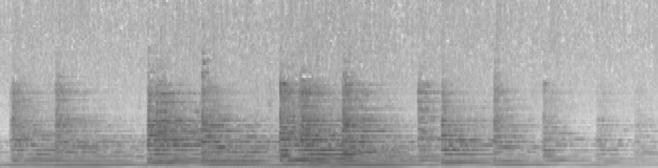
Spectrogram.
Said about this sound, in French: dans la fine dentelle du clocher, toute une compagnie de cloches et de clochettes vint s'abattre. Un beau matin de Pâques, tintant et carillonnant à la grande volée.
